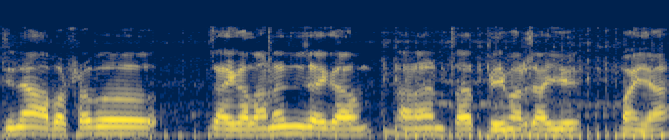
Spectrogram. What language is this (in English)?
Bodo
